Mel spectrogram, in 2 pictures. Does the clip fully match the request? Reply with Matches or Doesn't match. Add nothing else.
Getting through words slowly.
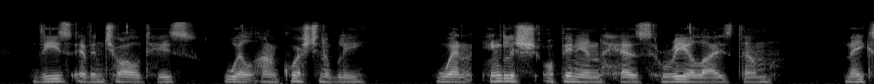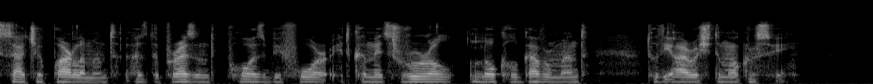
Matches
